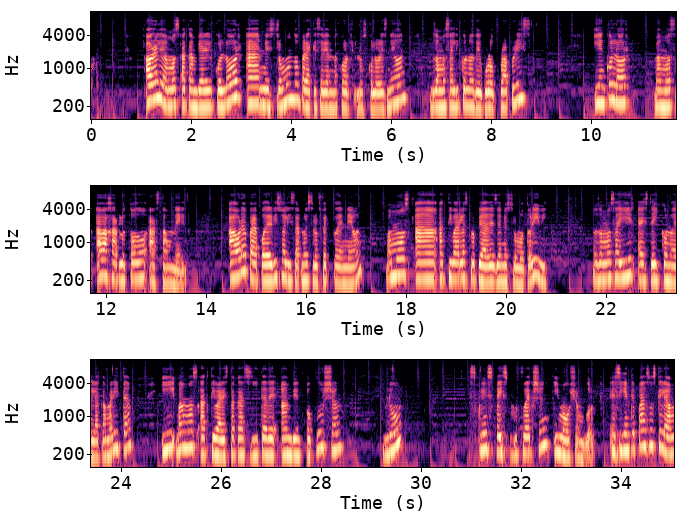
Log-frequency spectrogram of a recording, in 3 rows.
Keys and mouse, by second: 8.8 click, 23.7 click, 27.8 click, 29.2 click, 31.0 click, 32.8 click.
